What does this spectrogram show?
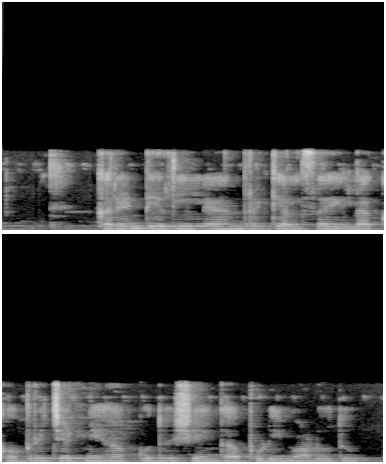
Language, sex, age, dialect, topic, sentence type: Kannada, female, 18-24, Dharwad Kannada, agriculture, statement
